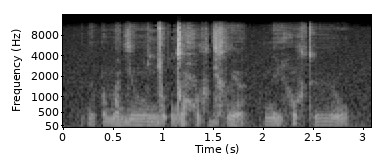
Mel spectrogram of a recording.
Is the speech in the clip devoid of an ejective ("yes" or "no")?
no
